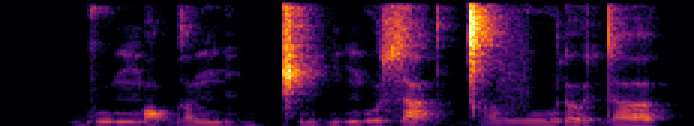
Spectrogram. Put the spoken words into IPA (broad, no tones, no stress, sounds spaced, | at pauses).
ɡ u ŋ ɒ ɡ ɐ ŋ i ɡ ǁ i ɡ ŋ u z a ɡ ɡ͡ǀ ɐ v u ɾ ɵ d ɐ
